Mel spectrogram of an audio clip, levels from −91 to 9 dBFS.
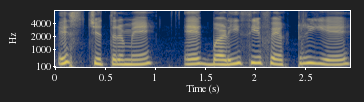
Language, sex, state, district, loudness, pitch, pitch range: Hindi, female, Madhya Pradesh, Bhopal, -14 LUFS, 260 Hz, 240-295 Hz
